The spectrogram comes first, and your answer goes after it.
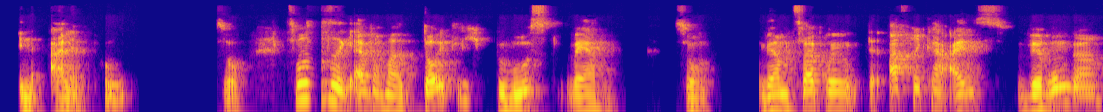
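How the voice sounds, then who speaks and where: Speaking at a fairly slow pace, a man with a fairly high pitch leaves long, frequent pauses. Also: lively intonation. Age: 40s. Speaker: chocolate company employee and sommelier. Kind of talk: interview.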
